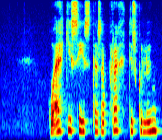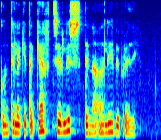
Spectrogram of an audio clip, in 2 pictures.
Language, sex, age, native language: Icelandic, female, 40-49, Icelandic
